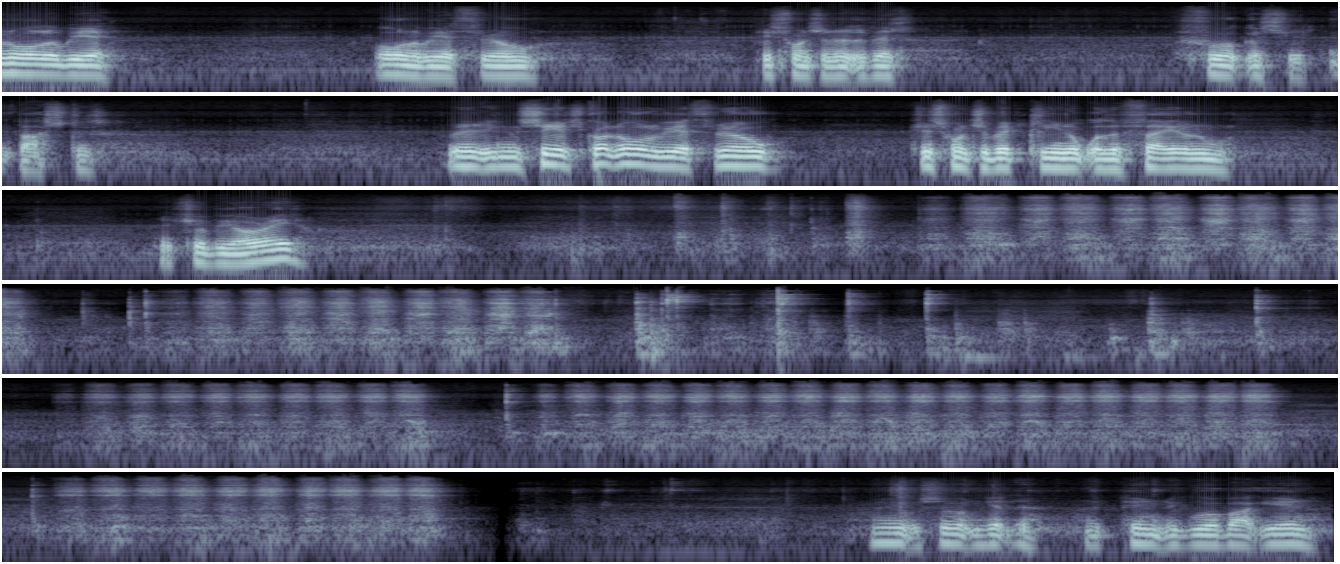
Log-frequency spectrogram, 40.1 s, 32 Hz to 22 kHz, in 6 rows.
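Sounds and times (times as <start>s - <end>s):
hand file rasping on metal: 17.6s - 22.9s, 27.0s - 35.7s.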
